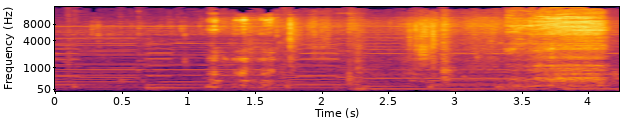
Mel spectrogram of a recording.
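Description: A cat hissing, one loud breathy hiss near the end, over background music; a few short soft sounds come about a second in.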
